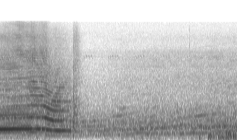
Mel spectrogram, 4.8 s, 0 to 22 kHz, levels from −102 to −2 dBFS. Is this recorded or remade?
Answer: recorded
